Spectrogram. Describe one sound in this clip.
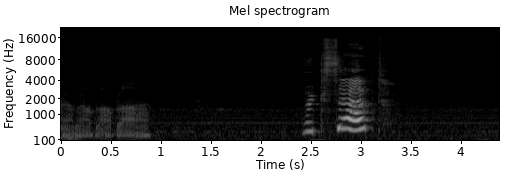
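A young woman speaks briefly and casually over an online call.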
